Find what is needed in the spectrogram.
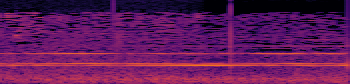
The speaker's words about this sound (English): Outdoor warning sirens, often referred to as tornado sirens, are a familiar sound throughout Minnesota.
